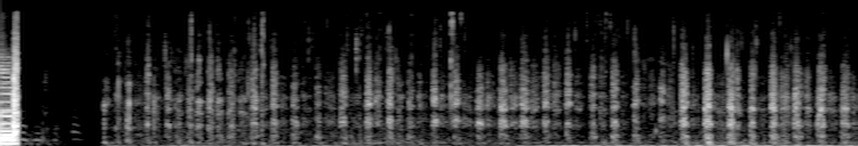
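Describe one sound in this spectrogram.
A small dog pants rapidly nearby.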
